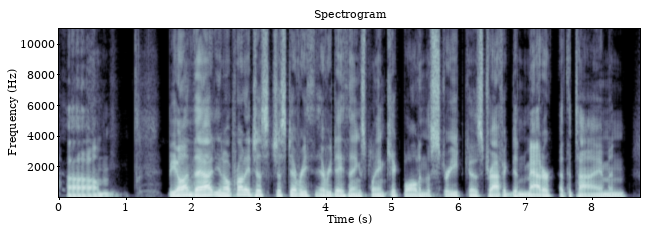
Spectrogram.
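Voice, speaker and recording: Someone speaks with a Western US accent, lively intonation and a moderate pace. The recording is very clean and silent in the background, with a dry, close sound and no echo. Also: man, fairly low pitch for a man. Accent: Western American. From Missoula, Montana. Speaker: radio host. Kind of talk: interview answer.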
